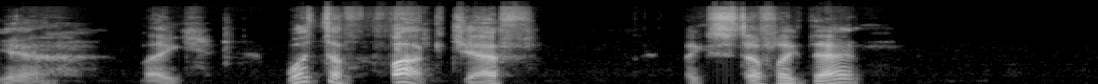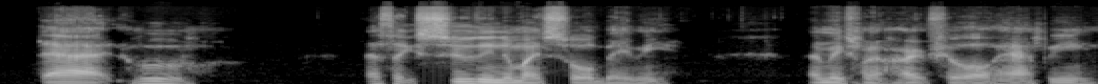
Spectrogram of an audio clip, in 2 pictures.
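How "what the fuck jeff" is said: high-pitched, angry snapping retort with cursing. Retelling how his partner snaps at him: imitating an angry snap. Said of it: "tone and a cuss word".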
